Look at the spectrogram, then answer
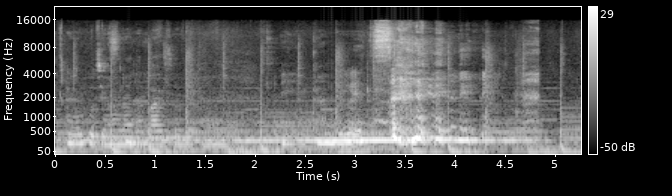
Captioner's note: both laugh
